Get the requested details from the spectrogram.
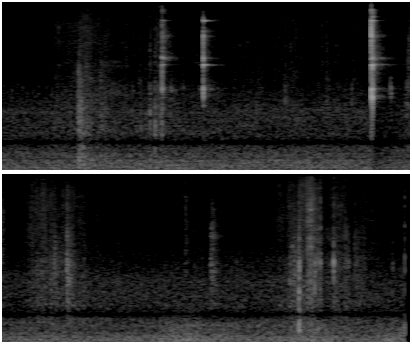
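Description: Metal tools clink against each other.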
